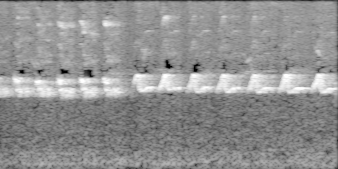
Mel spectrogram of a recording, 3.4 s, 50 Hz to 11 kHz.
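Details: Morning song of a Northern mockingbird in Burbank, California, July 2016: a steady series of short, buzzy, slightly downslurred notes repeated several times a second, with faint low rumble behind.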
